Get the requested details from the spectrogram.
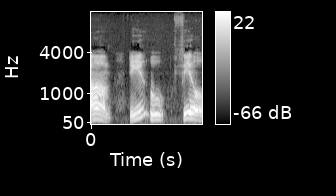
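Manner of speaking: voice cracking up into a high pitch. Starting to ask the other speaker a question, voice cracking. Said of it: "I don't know why my voice cracked".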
